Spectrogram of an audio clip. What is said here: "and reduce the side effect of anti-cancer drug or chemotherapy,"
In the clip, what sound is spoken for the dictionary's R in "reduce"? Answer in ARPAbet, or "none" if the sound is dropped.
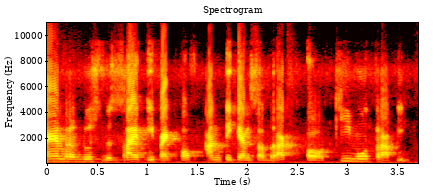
R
